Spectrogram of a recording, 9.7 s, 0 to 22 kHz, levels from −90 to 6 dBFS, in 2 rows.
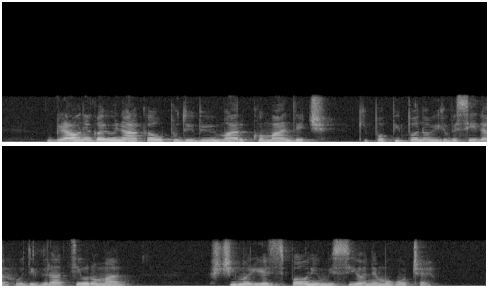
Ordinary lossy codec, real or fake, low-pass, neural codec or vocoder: none; real; 7.2 kHz; none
